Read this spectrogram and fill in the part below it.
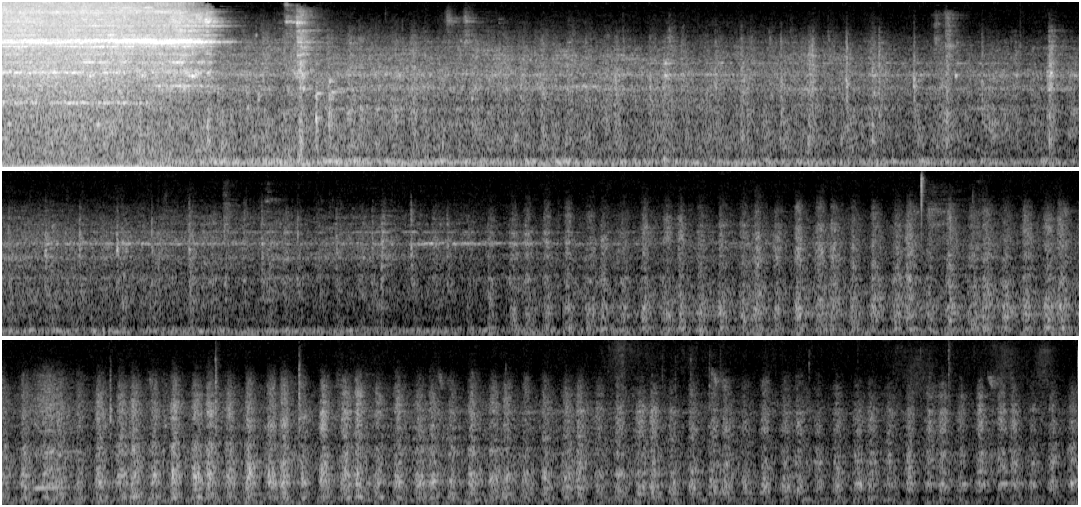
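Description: A steam locomotive chuffs hard as it climbs away into the distance.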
